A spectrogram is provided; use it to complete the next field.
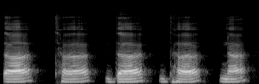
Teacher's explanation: इन सभी का उच्चारण स्थान दांत के द्वारा किया जाता है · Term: दंत्य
